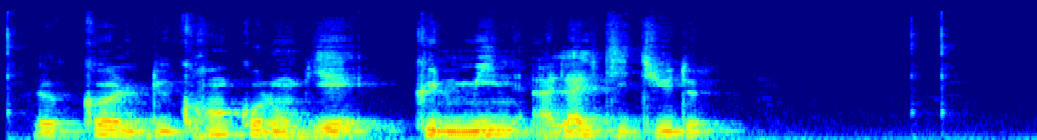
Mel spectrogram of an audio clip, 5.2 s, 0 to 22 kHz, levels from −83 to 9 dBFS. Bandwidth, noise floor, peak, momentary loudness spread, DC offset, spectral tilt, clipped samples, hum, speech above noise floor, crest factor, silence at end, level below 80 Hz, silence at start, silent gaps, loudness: 13 kHz; -62 dBFS; -10 dBFS; 8 LU; under 0.1%; -8 dB/octave; under 0.1%; none; 37 dB; 16 dB; 1.5 s; -48 dBFS; 0.15 s; none; -26 LUFS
